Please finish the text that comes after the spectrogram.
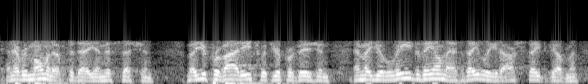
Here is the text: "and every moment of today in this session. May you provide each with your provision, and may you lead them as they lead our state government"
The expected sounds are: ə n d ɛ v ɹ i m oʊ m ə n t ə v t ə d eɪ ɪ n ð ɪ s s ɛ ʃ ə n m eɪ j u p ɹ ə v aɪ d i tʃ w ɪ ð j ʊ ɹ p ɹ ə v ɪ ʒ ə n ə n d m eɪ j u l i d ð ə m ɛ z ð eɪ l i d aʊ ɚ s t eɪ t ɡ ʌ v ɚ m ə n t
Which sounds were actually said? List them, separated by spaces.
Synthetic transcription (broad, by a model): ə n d ɛ v ɹ i m oʊ m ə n t ə v t ə d eɪ ɪ n ð ɪ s s ɛ ʃ ə n m eɪ j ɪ p ɹ ə v aɪ d i tʃ w ɪ ð j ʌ ɹ p ɹ ə v ɪ ʒ ə n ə n m eɪ j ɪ l i d ð ə m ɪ z ð eɪ l i d aʊ ɚ s t eɪ t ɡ ʌ v ɚ m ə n t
